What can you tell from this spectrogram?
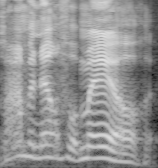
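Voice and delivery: high, loud imitated chest-thumping; mock boast. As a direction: play the tough guy bragging. Aggressive guy boasting.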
